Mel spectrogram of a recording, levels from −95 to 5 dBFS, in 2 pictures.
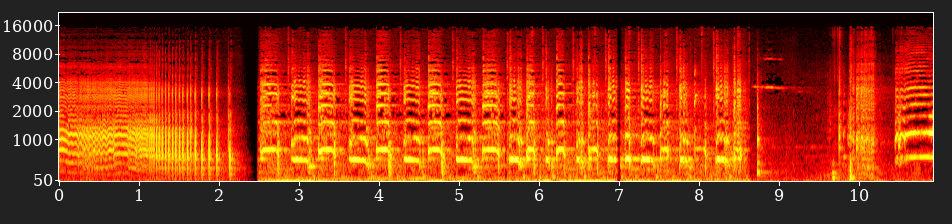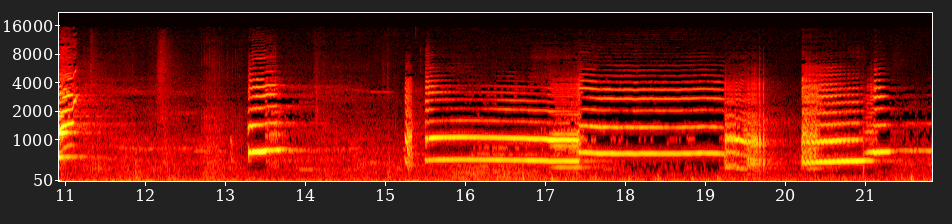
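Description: Short concealed packet loss occurs at 5.57 to 5.61 s and again at 6.97 to 7.03 s. Both times a stretch of the stream, about 20 ms and then about 40 ms, failed to arrive in time for decoding. The receiver covered each hole by extending the preceding sound and then crossfading back into the real signal. The first is a brief smear. The second, longer patch comes through as a brief smeared wobble in the sound.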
